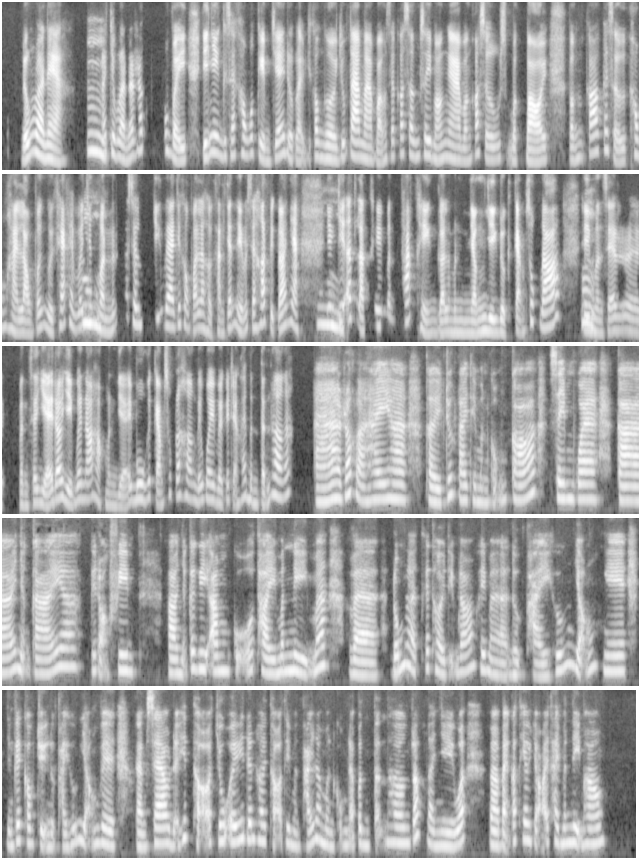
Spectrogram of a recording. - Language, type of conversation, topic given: Vietnamese, podcast, Bạn thực hành chính niệm như thế nào để quản lý lo âu?
- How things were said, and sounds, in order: tapping; distorted speech; static; other background noise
